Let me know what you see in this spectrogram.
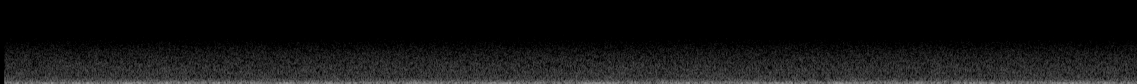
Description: air noise, ambience

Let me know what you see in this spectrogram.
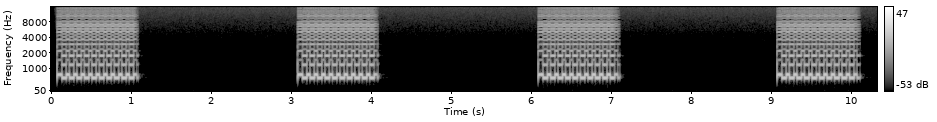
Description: telephone

